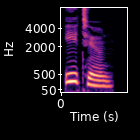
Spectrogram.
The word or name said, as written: eatun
